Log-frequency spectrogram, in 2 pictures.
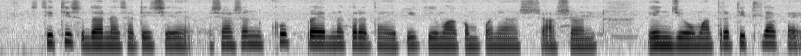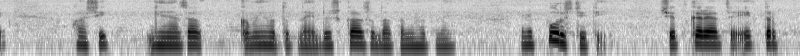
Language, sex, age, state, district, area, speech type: Marathi, male, 18-30, Maharashtra, Nanded, rural, spontaneous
